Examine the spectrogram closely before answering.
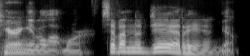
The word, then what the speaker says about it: Najarian: Sevan Najarian. Yeah. You don't say the R, you say the R. Yeah, you roll your R's.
